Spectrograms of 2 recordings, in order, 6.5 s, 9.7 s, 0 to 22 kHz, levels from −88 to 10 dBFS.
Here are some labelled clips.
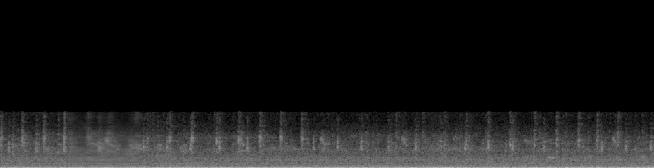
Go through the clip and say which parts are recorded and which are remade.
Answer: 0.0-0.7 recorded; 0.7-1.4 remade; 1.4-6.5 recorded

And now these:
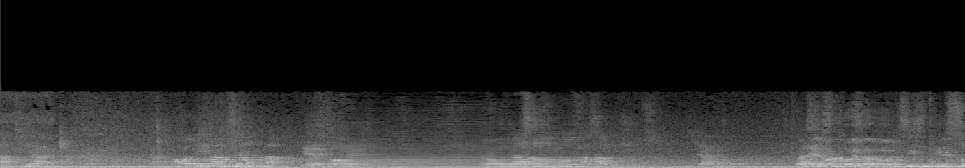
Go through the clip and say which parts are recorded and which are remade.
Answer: 0.0-3.4 recorded; 3.4-5.7 remade; 5.7-9.7 recorded

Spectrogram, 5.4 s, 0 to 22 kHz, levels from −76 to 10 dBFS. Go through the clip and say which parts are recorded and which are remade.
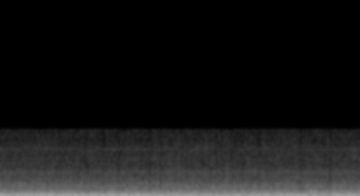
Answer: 0.0-1.1 recorded; 1.1-4.1 remade; 4.1-4.5 recorded; 4.5-5.0 remade; 5.0-5.4 recorded

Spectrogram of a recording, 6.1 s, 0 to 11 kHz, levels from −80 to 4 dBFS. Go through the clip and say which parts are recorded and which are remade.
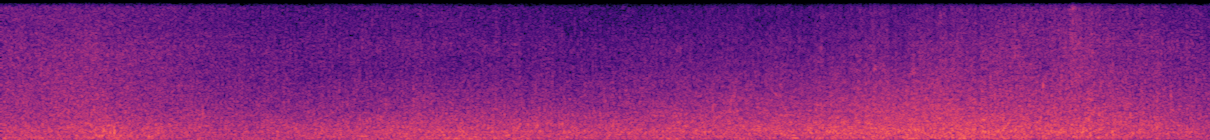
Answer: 0.0-3.3 recorded; 3.3-4.9 remade; 4.9-6.1 recorded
